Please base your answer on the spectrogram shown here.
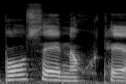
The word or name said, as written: boose nawhte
